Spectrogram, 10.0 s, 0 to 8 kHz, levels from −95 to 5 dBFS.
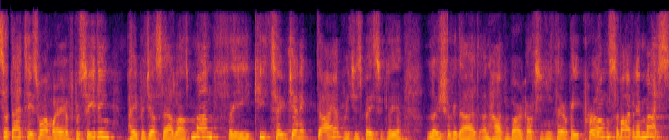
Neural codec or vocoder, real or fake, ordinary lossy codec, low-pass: codec, 16 kHz, 8 kbps, FreqCodec, smaller model; fake; AAC, 32 kbps; 7.2 kHz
